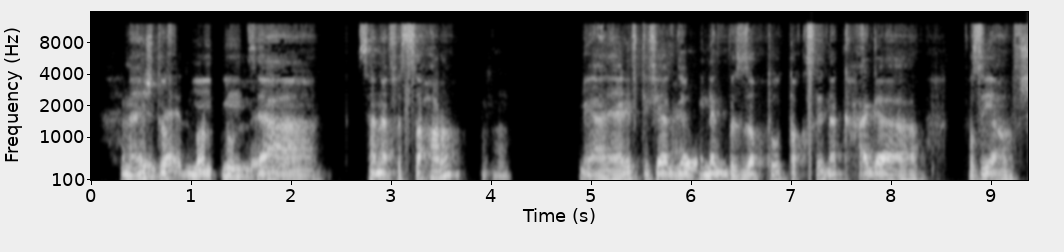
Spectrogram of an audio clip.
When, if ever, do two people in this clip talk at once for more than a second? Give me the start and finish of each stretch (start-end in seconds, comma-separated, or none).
0.5-1.9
